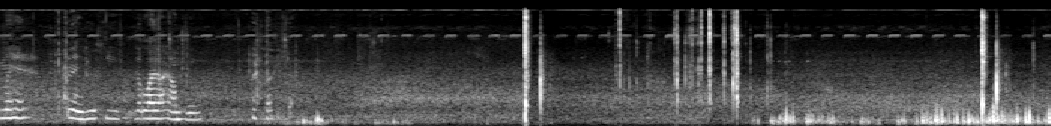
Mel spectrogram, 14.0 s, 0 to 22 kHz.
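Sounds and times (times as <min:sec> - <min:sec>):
airsoft gun snapping: 0:08.2 - 0:10.3
light clicks and snaps: 0:08.2 - 0:10.4.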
